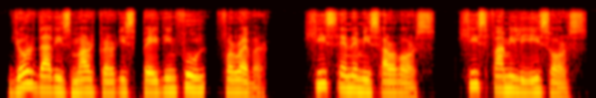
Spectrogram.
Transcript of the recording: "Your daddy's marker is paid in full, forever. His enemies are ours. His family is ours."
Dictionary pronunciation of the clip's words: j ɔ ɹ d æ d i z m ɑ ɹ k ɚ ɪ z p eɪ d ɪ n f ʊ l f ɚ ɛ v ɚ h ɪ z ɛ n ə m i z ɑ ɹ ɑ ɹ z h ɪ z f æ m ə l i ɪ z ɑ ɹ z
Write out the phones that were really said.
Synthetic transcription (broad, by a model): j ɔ ɹ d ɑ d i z m ɑ ɹ k ɚ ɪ s p eɪ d ɪ n f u l f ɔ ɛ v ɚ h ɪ s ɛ n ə m i s ɑ ɹ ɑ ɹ s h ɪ s f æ m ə l i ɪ s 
